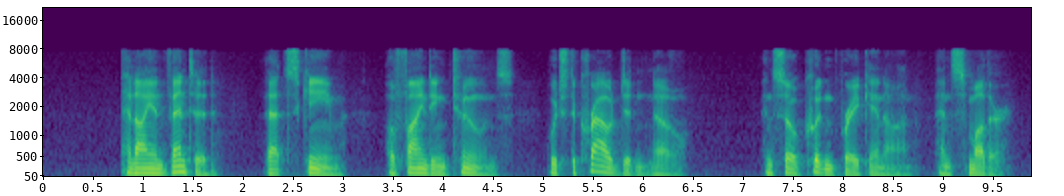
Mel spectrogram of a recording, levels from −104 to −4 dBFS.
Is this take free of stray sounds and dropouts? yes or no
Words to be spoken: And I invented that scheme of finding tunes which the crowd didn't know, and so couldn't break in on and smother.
yes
